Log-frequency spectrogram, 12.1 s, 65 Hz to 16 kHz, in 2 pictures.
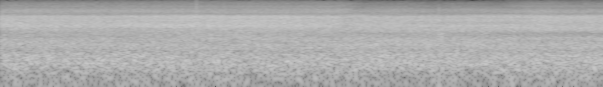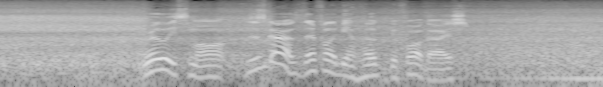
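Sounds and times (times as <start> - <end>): river water rushing over a dam: 0.0 - 12.0.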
